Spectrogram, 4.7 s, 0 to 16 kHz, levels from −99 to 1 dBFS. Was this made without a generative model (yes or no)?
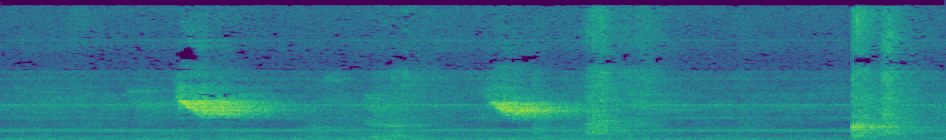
yes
